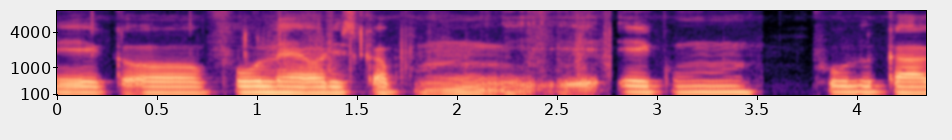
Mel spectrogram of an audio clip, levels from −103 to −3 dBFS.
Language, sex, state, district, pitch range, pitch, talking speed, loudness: Hindi, male, Bihar, West Champaran, 145-155 Hz, 150 Hz, 165 wpm, -17 LUFS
